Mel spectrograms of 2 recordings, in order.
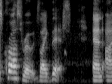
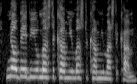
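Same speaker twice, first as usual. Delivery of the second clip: mock Italian pleading, pitched high; Italian accent; 7 semitones higher than usual. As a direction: imitate an Italian friend begging, repeating it as you fade. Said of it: "my friend who's Italian".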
